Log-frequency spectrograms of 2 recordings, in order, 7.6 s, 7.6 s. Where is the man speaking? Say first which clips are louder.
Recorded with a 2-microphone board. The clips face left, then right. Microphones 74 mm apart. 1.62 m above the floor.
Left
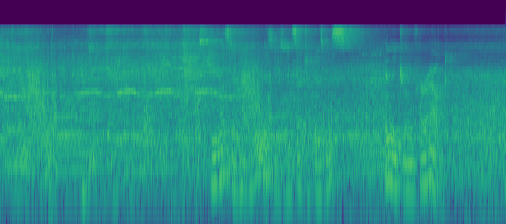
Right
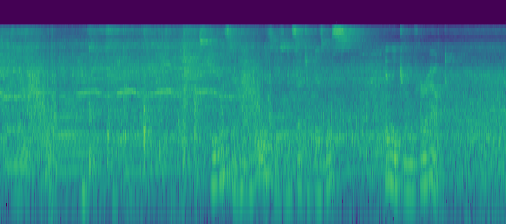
Left 1 dB; 5° left (ahead or behind), 1.0 m.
